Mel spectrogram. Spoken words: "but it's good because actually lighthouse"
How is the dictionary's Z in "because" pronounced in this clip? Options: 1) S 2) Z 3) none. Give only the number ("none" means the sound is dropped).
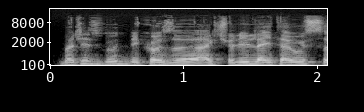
2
